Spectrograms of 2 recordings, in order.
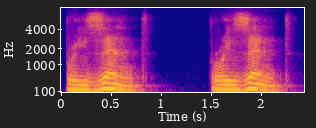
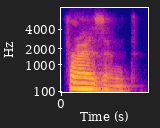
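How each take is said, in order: First: "present" said pre-ZENT, end-stressed; stress on second syllable. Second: "present" said PRE-zent, front-stressed; stress on first syllable. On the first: Teacher showing the verb for introducing, "present" stressed on ZENT. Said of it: "stress in the second syllable". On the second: Teacher showing the gift word, "present" stressed on PRE. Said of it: "stress on the first syllable". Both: Shown as a demonstration.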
